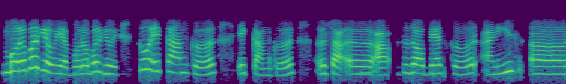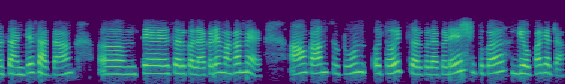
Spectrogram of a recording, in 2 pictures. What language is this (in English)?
Konkani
